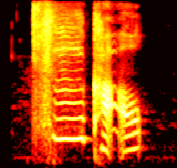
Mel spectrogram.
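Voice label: "sikao", Mandarin Chinese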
